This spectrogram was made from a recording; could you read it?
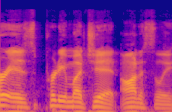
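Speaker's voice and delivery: ordinary talk, nothing marked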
